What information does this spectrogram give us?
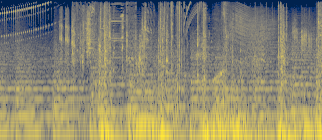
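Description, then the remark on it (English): A loud, busy vehicle transformation effect as a vehicle transforms into a superboat able to go in water: whirring servos, metallic clanks and clicks, and rising mechanical sweeps layered continuously for several seconds, with no voices. “Initiating superboat transformation.”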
